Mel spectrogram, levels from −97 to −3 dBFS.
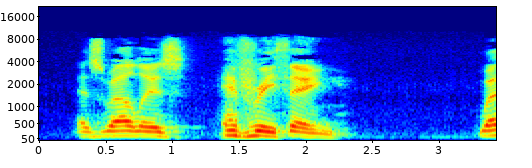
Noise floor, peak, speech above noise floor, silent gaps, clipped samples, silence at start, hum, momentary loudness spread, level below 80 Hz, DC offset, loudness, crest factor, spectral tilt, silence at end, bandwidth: -67 dBFS; -4 dBFS; 47 dB; none; under 0.1%; 0.3 s; none; 14 LU; -68 dBFS; under 0.1%; -21 LUFS; 18 dB; -5 dB/octave; 0 s; 9 kHz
